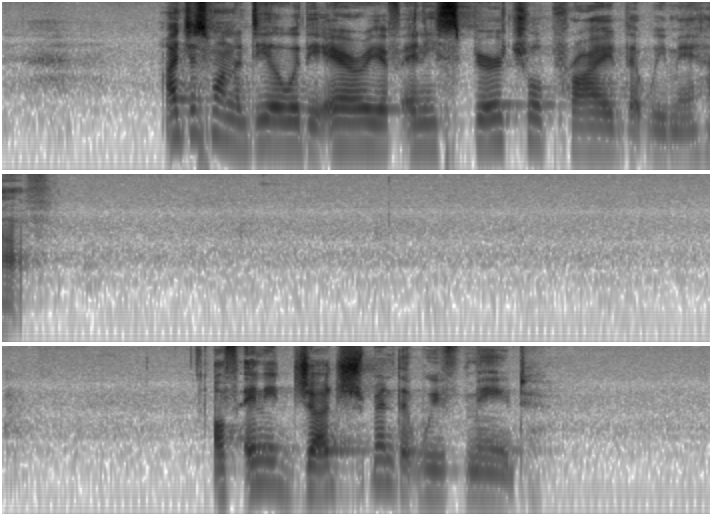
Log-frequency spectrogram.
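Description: A woman speaks with feeling into a microphone, heard over loudspeakers in a large hall.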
